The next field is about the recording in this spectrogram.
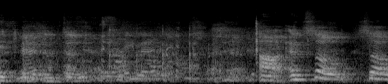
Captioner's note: laughing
